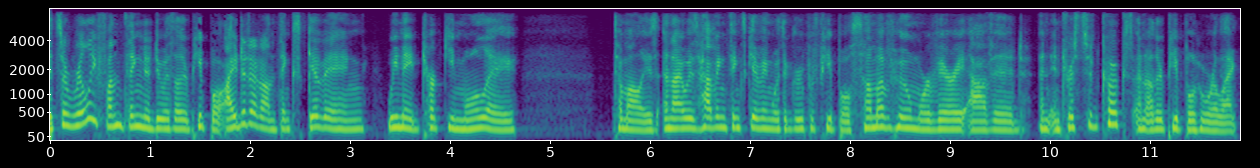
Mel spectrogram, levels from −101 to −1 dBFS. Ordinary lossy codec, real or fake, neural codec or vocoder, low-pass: AAC, 48 kbps; fake; autoencoder, 48 kHz, 128 numbers a frame, DAC-VAE, trained on Japanese speech; 7.2 kHz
